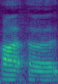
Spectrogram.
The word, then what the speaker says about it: hour: We pronounce the letter hour, the word are that is hour.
